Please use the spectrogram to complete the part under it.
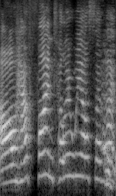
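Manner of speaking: loud, high-pitched yelling call. Speaker calls out to someone going out the door, calling out loudly. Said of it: "Did you hear me getting loud?".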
